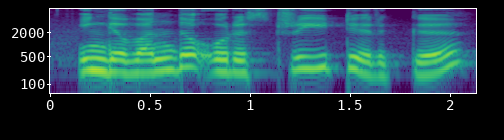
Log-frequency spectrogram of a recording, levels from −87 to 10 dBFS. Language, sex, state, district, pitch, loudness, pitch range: Tamil, female, Tamil Nadu, Nilgiris, 220 Hz, -13 LUFS, 200-260 Hz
